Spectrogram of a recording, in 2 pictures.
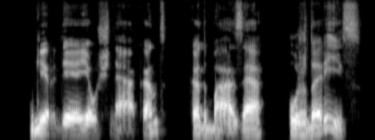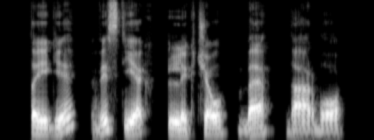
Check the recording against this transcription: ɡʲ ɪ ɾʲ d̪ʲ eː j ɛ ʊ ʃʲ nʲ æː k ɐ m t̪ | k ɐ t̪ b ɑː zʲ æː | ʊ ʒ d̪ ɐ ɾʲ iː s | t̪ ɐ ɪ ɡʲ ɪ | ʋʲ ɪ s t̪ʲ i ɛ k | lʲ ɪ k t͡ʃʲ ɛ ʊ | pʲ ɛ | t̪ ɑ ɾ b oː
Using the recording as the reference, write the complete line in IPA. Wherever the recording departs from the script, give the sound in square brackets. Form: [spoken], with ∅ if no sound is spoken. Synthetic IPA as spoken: ɡʲ ɪ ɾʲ d̪ʲ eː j ɛ ʊ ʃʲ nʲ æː k ɐ [n] t̪ | k ɐ t̪ b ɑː zʲ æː | ʊ ʒ d̪ ɐ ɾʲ iː s | t̪ ɐ ɪ ɡʲ ɪ | ʋʲ ɪ s t̪ʲ i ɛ k | lʲ ɪ k t͡ʃʲ ɛ ʊ | [bʲ] ɛ | [d̪] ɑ ɾ b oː

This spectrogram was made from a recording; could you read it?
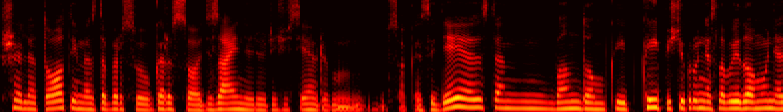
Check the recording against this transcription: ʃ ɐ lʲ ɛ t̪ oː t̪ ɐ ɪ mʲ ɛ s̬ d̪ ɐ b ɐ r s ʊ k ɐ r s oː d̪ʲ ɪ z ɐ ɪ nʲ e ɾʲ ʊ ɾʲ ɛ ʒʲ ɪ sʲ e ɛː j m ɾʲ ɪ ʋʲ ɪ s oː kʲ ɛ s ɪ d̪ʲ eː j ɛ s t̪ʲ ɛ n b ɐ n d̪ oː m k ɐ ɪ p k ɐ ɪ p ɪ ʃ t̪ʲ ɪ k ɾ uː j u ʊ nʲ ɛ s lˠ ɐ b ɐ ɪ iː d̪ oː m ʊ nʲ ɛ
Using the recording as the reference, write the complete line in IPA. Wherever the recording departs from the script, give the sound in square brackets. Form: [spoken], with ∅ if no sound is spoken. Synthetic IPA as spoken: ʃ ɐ lʲ ɛ t̪ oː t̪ ɐ ɪ mʲ ɛ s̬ d̪ ɐ b ɐ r s ʊ [ɡ] ɐ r s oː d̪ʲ ɪ z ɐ ɪ nʲ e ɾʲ ʊ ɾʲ ɛ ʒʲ ɪ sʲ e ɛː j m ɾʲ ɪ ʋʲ ɪ s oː kʲ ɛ s ɪ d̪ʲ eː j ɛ s t̪ʲ ɛ n b ɐ n d̪ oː m k ɐ ɪ p k ɐ ɪ p ɪ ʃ t̪ʲ ɪ k ɾ uː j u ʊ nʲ ɛ s lˠ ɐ b ɐ ɪ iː d̪ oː m ʊ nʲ ɛ

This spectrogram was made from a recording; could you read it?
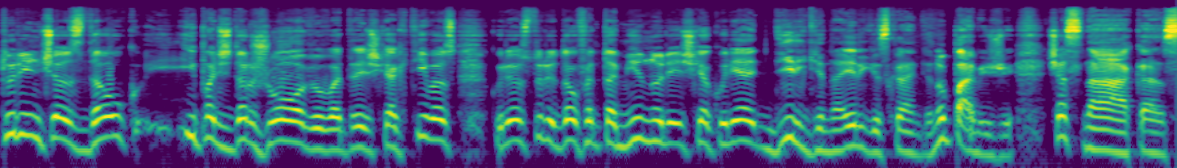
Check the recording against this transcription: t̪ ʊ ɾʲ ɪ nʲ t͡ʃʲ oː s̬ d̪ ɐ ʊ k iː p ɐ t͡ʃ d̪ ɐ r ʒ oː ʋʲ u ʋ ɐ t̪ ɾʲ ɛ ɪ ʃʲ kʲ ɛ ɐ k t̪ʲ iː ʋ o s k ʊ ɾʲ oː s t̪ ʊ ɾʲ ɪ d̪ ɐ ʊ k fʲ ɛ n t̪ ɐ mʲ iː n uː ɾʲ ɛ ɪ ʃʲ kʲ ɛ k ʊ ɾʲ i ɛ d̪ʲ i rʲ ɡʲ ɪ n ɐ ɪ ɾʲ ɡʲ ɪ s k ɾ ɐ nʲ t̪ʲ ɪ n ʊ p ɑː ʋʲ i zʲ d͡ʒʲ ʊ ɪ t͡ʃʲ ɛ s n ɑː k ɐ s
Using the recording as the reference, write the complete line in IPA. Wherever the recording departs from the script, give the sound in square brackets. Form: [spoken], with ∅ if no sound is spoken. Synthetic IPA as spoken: t̪ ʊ ɾʲ ɪ nʲ t͡ʃʲ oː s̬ d̪ ɐ ʊ k iː p ɐ t͡ʃ d̪ ɐ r ʒ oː ʋʲ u ʋ ɐ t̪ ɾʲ ɛ ɪ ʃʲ kʲ ɛ ɐ k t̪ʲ iː ʋ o s k ʊ ɾʲ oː s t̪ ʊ ɾʲ ɪ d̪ ɐ ʊ k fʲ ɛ n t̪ ɐ mʲ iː n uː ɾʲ ɛ ɪ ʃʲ kʲ ɛ k ʊ ɾʲ i ɛ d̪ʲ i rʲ ɡʲ ɪ n ɐ ɪ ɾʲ ɡʲ ɪ s k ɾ ɐ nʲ t̪ʲ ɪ n ʊ p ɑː ʋʲ i zʲ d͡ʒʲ ʊ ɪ t͡ʃʲ ɛ s n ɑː k ɐ s

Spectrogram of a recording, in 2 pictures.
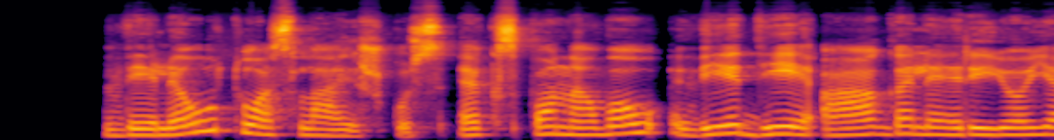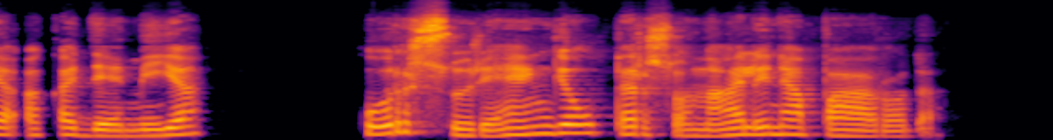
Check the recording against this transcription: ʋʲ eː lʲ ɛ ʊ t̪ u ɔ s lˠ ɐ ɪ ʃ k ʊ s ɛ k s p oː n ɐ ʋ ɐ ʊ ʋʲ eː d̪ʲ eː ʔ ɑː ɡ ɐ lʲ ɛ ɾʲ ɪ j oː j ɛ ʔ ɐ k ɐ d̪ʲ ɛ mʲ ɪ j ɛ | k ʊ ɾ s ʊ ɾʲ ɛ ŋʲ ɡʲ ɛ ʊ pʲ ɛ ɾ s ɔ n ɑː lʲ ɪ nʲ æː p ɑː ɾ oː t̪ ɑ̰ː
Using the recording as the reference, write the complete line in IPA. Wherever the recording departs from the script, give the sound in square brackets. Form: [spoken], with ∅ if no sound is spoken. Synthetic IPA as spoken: ʋʲ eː lʲ ɛ ʊ t̪ u ɔ s lˠ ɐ ɪ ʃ k ʊ s ɛ k s p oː n ɐ ʋ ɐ ʊ ʋʲ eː d̪ʲ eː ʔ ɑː ɡ ɐ lʲ ɛ ɾʲ ɪ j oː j ɛ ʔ ɐ k ɐ d̪ʲ ɛ mʲ ɪ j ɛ | k ʊ ɾ s ʊ ɾʲ ɛ ŋʲ ɡʲ ɛ ʊ pʲ ɛ ɾ s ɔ n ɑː lʲ ɪ nʲ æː p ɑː ɾ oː [d̪] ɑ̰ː

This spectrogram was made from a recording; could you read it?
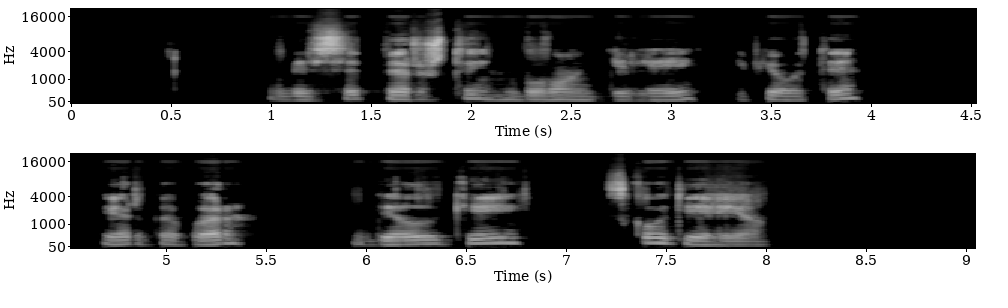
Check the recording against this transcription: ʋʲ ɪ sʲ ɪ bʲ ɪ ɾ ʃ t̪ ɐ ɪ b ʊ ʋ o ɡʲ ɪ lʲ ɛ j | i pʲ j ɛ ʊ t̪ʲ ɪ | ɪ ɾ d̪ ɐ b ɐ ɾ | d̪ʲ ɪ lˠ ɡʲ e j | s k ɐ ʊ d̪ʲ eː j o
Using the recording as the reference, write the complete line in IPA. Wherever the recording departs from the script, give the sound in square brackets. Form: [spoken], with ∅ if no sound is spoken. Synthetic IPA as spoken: ʋʲ ɪ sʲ ɪ [pʲ] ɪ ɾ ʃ t̪ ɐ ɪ b ʊ ʋ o ɡʲ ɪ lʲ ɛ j | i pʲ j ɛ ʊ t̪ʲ ɪ | ɪ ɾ d̪ ɐ b ɐ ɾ | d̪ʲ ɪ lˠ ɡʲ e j | s k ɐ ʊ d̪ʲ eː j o

